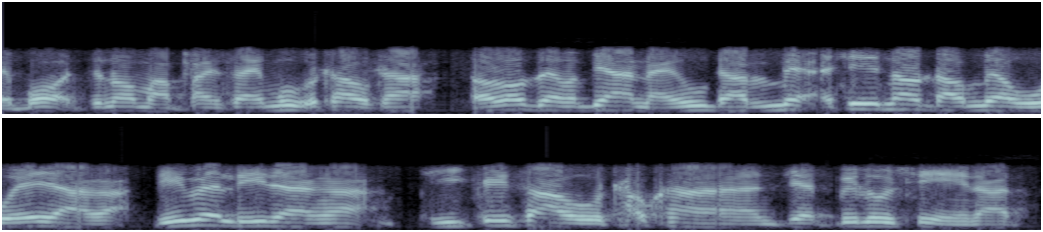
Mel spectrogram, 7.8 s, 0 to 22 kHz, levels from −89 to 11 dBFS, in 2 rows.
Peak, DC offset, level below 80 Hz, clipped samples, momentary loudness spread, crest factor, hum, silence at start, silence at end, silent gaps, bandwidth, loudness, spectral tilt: -4 dBFS; under 0.1%; -62 dBFS; under 0.1%; 5 LU; 12 dB; none; 0 s; 0.05 s; none; 4.3 kHz; -17 LUFS; -8 dB/octave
